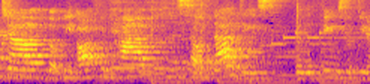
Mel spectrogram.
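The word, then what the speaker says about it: saudade: It's called saladis. What's the word? Salajis.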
